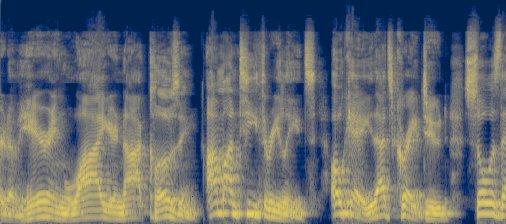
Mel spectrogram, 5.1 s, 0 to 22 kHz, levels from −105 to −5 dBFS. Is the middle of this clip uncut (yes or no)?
no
